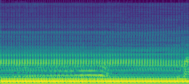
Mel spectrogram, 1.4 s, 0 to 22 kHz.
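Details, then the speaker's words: 500 W speaker connected straight to mains power without amplifier: loud, steady low buzz as the cone vibrates evenly at 50 Hz mains frequency; speaker healthy and safe to run. "Nah, inilah bergetar 50 haset. Oh 50 Hz. 50 HZ itu getaran listrik PLN kan 50 Hz."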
